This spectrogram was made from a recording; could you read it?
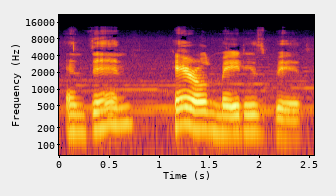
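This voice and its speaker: A woman reading a children's picture book at bedtime in a measured, expressive storytelling manner. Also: on the low side, soft background music, poor audio. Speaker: storyteller, channel host.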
